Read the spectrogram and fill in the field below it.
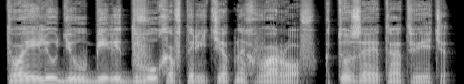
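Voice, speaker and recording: A man's voice: a bass voice, normal speed, vocal fry, a little mellow, dry recording, clean studio sound, pitched above the performer's own voice. Man doing a cold, threatening gangster. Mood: menacing. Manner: curt, threatening slang. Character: menacing cold young male criminal enforcer.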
